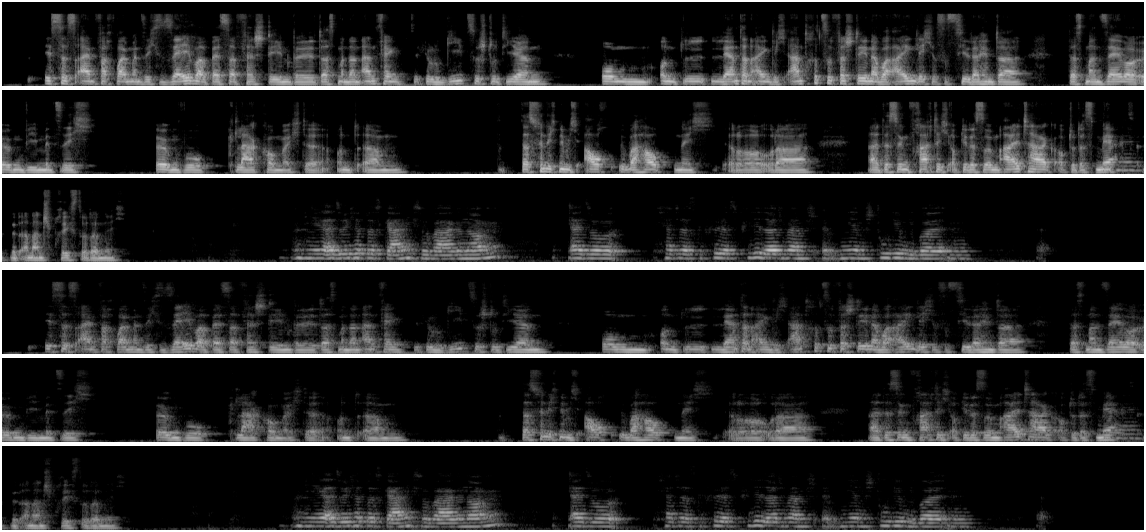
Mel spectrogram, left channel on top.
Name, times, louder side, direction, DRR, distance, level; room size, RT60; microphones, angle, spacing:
voice 1, 0.4-4.0 4.2-5.4 6.0-10.2 10.7-12.3 13.0-13.4 13.7-15.4 16.6-19.5 20.1-22.6 22.9-24.0, left 6 dB, 80° left, 0.3 m, -24 dB
voice 2, 22.4-22.8 25.7-28.0 28.5-29.1 29.4-32.5, left 3 dB, 5° left, 0.5 m, -30 dB
2.1 x 2.0 x 3.2 m
head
